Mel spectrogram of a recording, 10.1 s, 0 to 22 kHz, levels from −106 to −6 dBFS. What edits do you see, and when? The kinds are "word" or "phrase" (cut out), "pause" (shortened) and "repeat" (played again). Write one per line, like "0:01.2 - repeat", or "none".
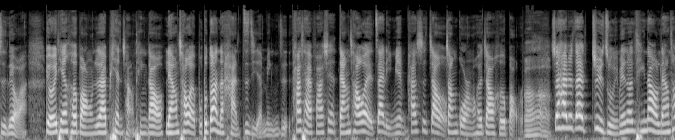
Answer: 0:05.1 - word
